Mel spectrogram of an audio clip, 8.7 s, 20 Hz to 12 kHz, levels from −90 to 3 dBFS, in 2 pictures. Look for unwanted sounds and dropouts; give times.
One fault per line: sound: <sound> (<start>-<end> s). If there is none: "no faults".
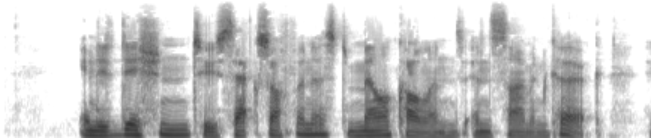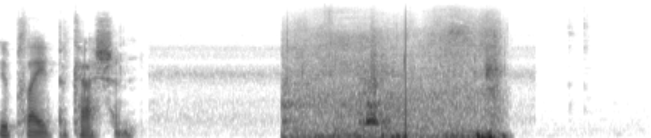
sound: bark (6.2-7.8 s)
